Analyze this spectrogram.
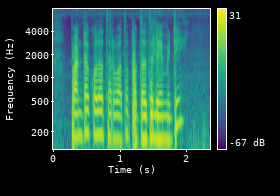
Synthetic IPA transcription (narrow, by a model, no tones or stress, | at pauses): pɐɳʈɐkɔːlɐt̪ɐɾuʋaːt̪ɐpɐd̪ːɐt̪ule̞ːmiʈi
